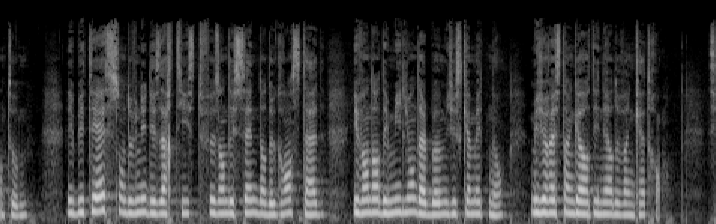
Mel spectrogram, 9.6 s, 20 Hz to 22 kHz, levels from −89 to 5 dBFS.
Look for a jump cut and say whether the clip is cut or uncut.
uncut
